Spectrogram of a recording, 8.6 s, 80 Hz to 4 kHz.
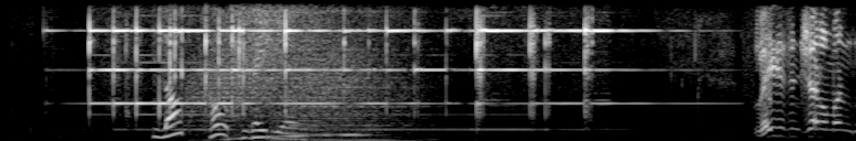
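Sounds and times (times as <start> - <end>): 
Nepalese meditation bowl ringing with a sustained metallic hum: 0.4 - 7.6
speech: 1.6 - 3.3, 7.6 - 8.5.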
